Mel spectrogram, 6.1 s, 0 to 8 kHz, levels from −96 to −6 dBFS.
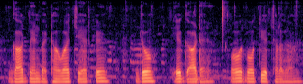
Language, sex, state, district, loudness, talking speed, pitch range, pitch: Hindi, male, Uttar Pradesh, Jyotiba Phule Nagar, -30 LUFS, 170 wpm, 100-115 Hz, 105 Hz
